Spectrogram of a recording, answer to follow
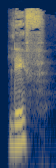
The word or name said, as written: leven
